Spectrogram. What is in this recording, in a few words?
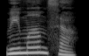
"ವಿಮಾಂಸ", Kannada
